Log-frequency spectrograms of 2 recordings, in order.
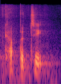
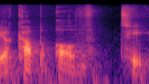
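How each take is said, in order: First: The word 'of' is reduced to a weak form. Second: The word 'of' is said in its full form. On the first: The speaker calls it right. "you say cup of tea" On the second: The speaker calls it wrong. "you don't normally say a cup of tea"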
